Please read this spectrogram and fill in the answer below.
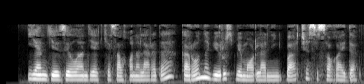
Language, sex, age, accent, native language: Uzbek, female, 18-24, Toshkent viloyati, Uzbek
